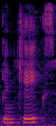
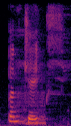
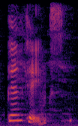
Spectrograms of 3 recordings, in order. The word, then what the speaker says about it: pancakes: do que você fala pancakes e é pancakes, tá? Pancakes. Lembra que a letra A, ela tem o som de E.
